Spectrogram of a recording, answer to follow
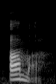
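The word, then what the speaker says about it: ཨ་མ: Ama is two syllables. So we have a and then a tsek and then we have ma and then a tsek. So we know that it's two syllables. It's not one like "am", it's a ma.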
